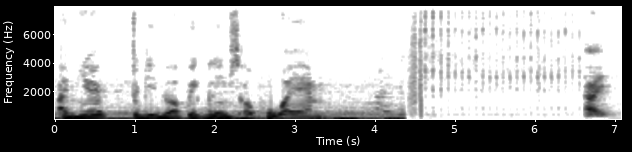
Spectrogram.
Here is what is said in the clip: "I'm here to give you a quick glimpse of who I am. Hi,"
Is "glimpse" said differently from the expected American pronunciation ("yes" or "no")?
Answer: yes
